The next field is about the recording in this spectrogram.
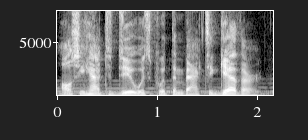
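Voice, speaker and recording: A man narrates a piece of horror fan fiction from a script. His voice sits at an average male pitch. Music runs clearly behind the reading. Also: expressive, quick pace.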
